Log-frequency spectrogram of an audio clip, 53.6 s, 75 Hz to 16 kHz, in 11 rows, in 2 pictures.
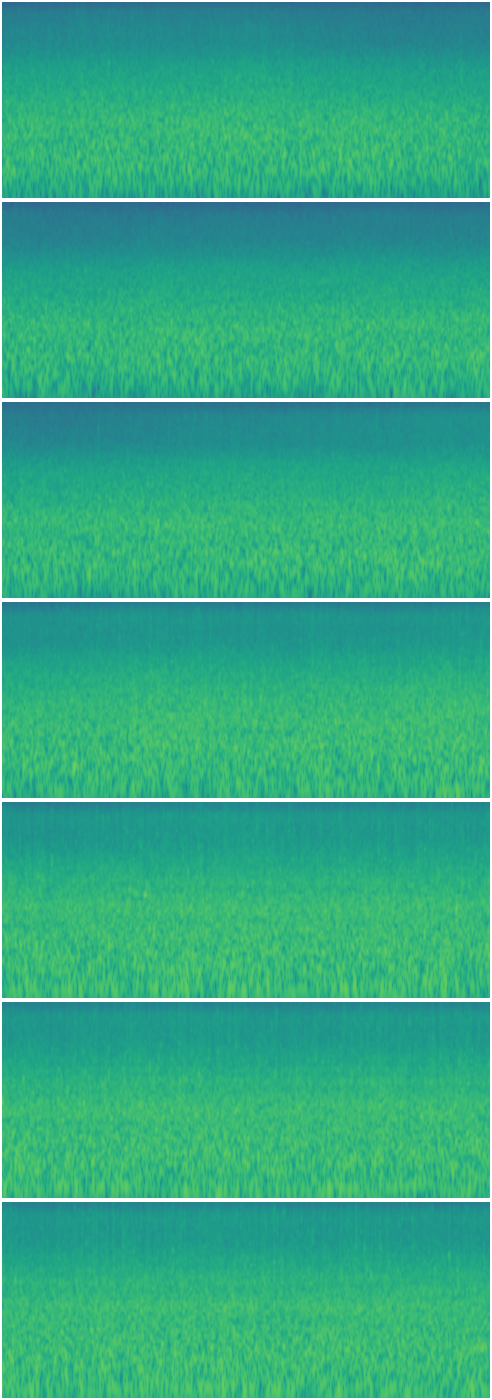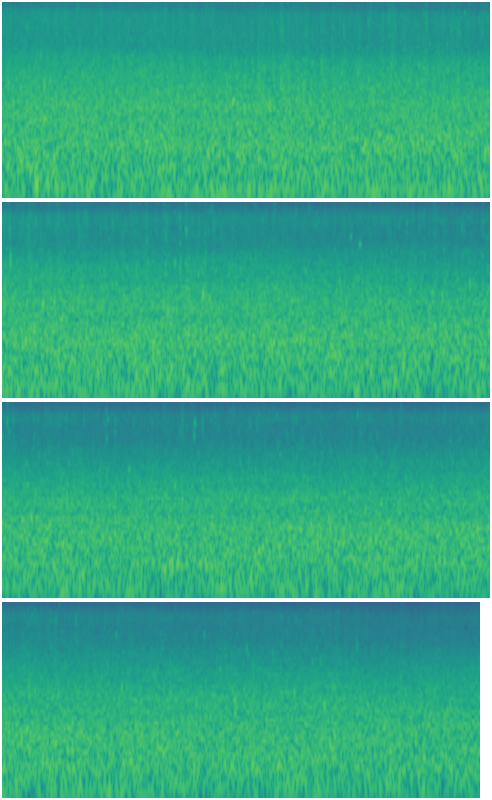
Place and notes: Mindo Forest Reserve, Équateur - Rio Mindo
the sounds of the river
Ecuador, 24 December 2014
